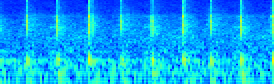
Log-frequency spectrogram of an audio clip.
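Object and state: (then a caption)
Ripe watermelon. A whole watermelon is tapped on one side while a hand rests on the other to feel the vibration, a way to check ripeness, since a stronger vibration means more water. Nine short, hollow, low-pitched thumps at a steady pace each die away almost at once. The watermelon is judged a good, ripe one.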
